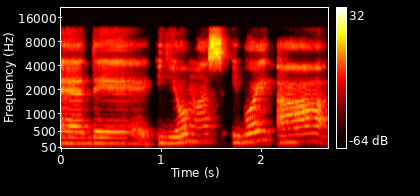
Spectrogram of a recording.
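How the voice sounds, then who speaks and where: A woman's fairly low voice with ordinary pitch variation, in a Russian accent. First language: Russian (speaking Spanish). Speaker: psychologist and language teacher. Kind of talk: conversational podcast.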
